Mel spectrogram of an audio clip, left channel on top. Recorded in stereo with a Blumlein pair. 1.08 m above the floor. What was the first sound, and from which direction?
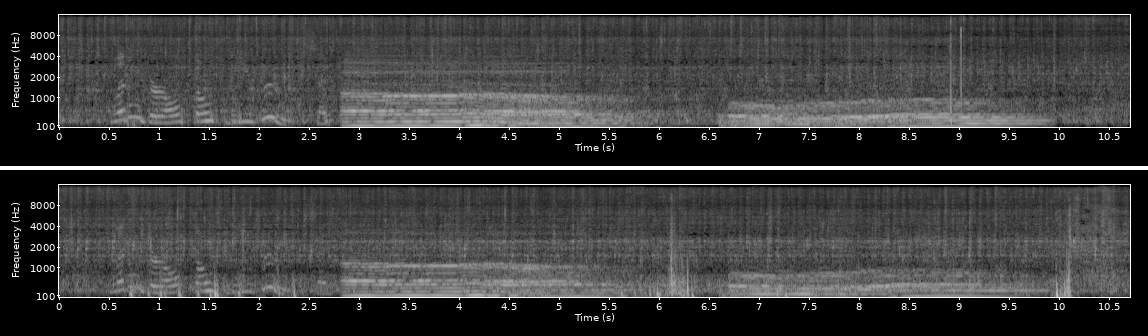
A woman speaking, 10° left.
